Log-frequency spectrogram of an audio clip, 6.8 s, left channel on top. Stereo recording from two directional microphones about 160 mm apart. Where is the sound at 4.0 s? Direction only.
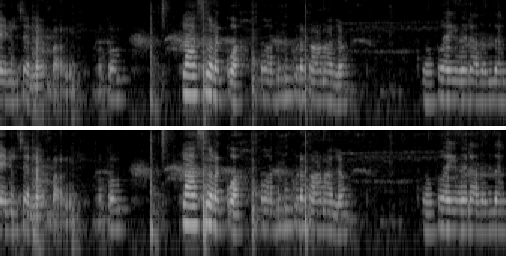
5° left (ahead or behind).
